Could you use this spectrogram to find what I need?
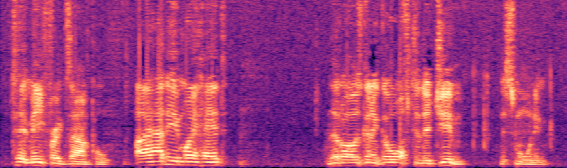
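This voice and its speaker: Fairly quick speech from a man with a British accent and a medium pitch. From England. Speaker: podcast host. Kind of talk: casual chat. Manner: fast.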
